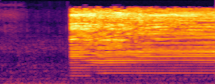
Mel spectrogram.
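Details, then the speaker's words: Andis GTX-EXO T-edger clipper after replacing the broken bracket that holds the blade, gap gone: switches on to a clean, steady high buzz holding even pitch, motor and blade running smoothly; normal running. "yeah buddy things running smooth too back in the game and we back in the game clipp it back to where it need to be the blade back to where it needs to be yep done"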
